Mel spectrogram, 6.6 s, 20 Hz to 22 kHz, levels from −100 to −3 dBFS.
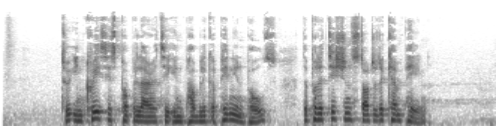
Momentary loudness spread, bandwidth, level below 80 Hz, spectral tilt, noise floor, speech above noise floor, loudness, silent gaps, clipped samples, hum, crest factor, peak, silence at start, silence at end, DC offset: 8 LU; 15 kHz; -58 dBFS; -5.5 dB/octave; -64 dBFS; 36 dB; -29 LUFS; none; under 0.1%; none; 18 dB; -12 dBFS; 0.8 s; 0.05 s; under 0.1%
